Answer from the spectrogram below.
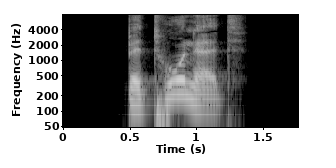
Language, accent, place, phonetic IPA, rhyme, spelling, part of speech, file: German, Germany, Berlin, [bəˈtoːnət], -oːnət, betonet, verb, De-betonet.ogg
- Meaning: second-person plural subjunctive I of betonen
